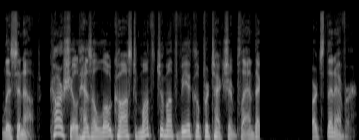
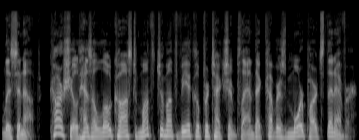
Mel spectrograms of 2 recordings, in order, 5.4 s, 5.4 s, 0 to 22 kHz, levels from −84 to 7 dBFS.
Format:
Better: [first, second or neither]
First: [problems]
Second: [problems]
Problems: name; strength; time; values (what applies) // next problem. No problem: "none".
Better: second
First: audio cutting out; at 4 s for 1 s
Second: none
